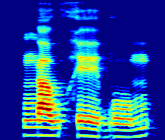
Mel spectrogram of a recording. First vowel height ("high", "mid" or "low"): low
